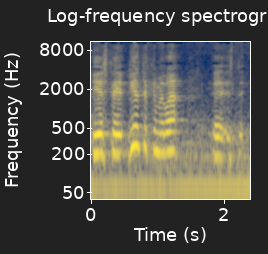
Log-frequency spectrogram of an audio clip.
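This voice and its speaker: A man with a Mexican accent preaching a sermon, telling a story with lively asides to the congregation. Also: high voice, unhurried, slight background noise.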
